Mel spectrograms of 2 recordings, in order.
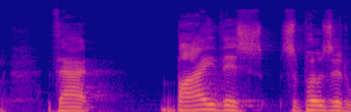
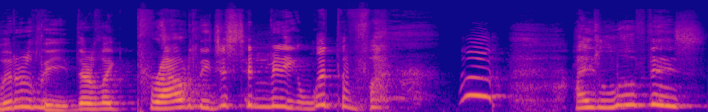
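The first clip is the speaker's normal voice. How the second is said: high laughing disbelief; 9 semitones higher than usual. Real, not acted. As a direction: laugh out the outrage.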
